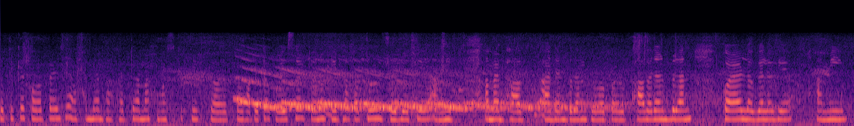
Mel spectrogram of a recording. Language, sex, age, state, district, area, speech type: Assamese, female, 18-30, Assam, Kamrup Metropolitan, rural, spontaneous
